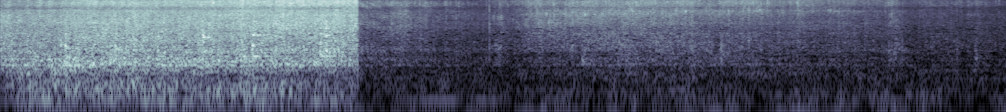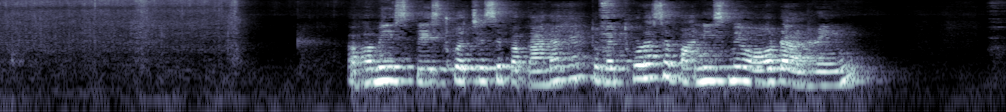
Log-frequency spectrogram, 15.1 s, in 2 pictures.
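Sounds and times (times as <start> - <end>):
paste frying in hot oil: 0.0 - 9.4.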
